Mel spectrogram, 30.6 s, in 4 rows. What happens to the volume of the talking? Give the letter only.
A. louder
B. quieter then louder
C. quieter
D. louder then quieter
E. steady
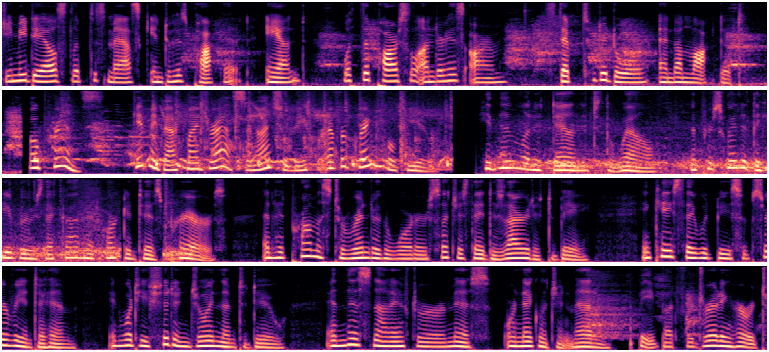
E.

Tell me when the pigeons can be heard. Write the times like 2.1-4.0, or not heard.
9.1-17.2.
